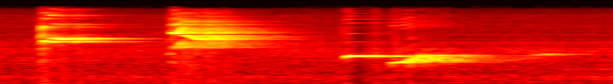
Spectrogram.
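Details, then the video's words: Grey parrot giving two high harmonic chirps followed by a lower whistle that steps down and then holds steady. "GRAY PARROT"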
